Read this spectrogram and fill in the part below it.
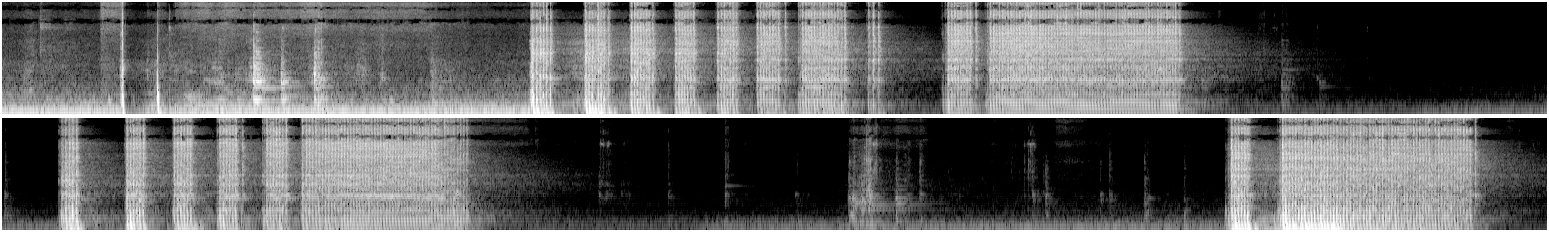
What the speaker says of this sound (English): we'll just give it a bit of a bash with the air hammer now, and that should crack it off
